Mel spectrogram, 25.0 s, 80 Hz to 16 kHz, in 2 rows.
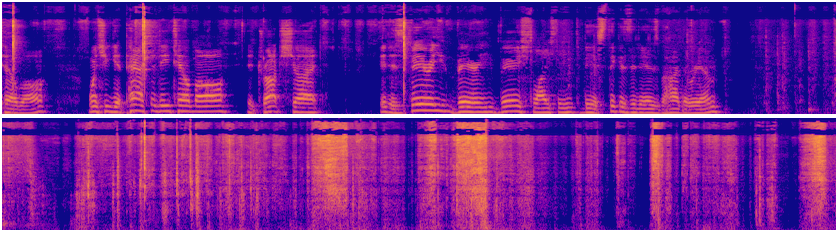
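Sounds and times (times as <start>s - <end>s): paper rustling and rasping: 12.4s - 25.0s
knife slicing paper: 13.6s - 25.0s.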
